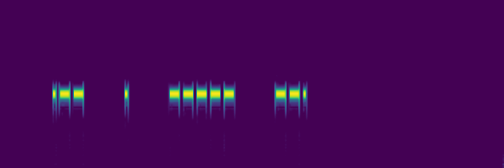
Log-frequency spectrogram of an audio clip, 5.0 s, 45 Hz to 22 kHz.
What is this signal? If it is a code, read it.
Morse code, heard as a keyed tone, about 36 wpm, spaced as for 16 wpm, 700 Hz. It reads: WE0G
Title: USA Call Signs - 4x Character Spacing - 35wpm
